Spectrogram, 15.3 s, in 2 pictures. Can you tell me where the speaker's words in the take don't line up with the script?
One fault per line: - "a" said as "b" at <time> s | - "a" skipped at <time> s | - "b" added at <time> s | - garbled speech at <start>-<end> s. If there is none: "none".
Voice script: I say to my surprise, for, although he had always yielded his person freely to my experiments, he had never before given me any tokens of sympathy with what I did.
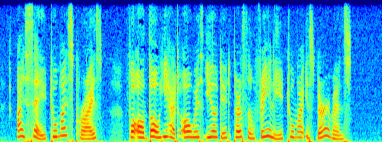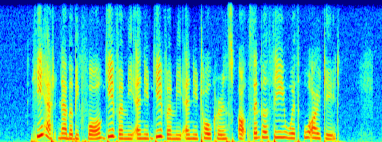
- "his" skipped at 4.6 s
- "given me any" added at 10.6 s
